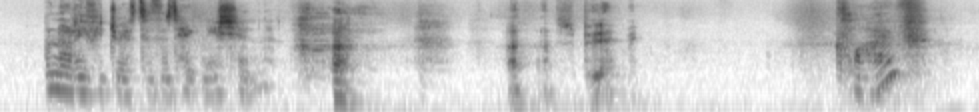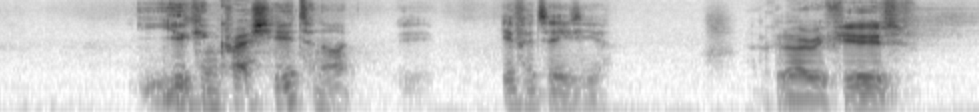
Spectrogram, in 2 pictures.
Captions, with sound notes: Not if you're dressed as a technician. (laughs) Spare me. - Clive? - You can crash here tonight. - If it's easier. - How could I refuse?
